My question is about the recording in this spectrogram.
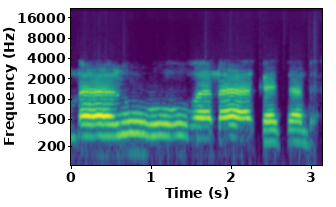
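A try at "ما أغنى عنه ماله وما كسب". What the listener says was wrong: Oke, masih kurang ya huruf panjangnya. Coba ma-nya itu dipanjangkan lagi insya Allah. Jadi temponya dipanjangin. Ma'aun, baru masuk ke A. Jangan ma'aun, jangan. Tapi atau kita ketuk Pak meja. Ma'auna. Dan huruf wa juga dibulatkan mulut, tidak dipanjangkan, dialirkan suara.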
